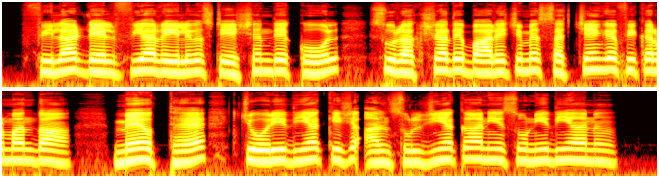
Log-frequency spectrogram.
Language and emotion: Dogri, fearful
